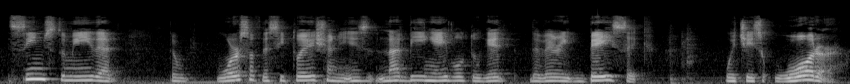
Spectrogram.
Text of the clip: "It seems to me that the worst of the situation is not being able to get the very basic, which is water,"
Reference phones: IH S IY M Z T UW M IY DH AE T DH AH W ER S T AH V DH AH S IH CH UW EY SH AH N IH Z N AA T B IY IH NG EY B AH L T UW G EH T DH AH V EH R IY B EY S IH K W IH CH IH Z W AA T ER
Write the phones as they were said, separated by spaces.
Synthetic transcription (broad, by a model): S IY M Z T UW M IY DH AE T DH AH W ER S AH V DH AH S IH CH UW EY SH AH N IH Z N AA T B IY IH NG EY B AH L T UW G EH T DH AH V EH R IY B EY S IH K W IH CH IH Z W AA T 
